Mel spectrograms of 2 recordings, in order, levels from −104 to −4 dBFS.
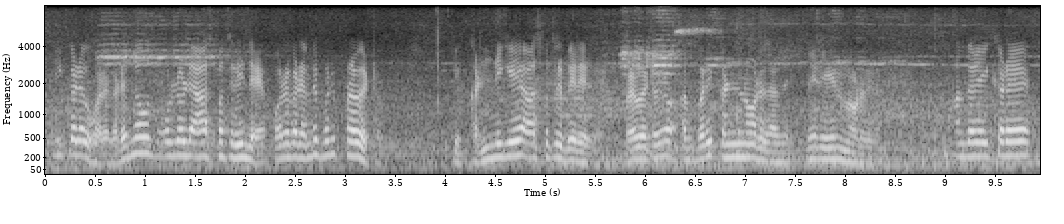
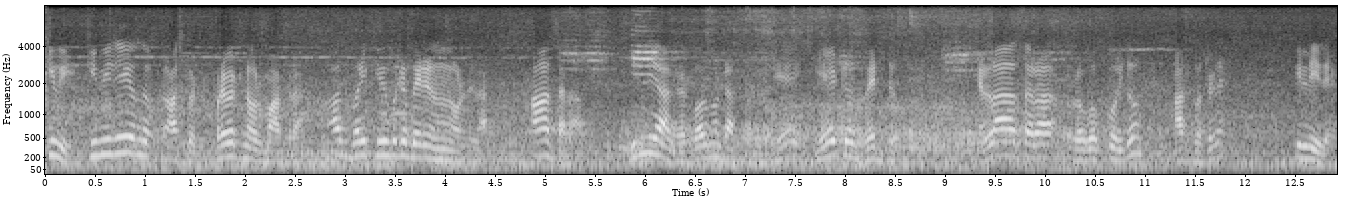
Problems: constant background noise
